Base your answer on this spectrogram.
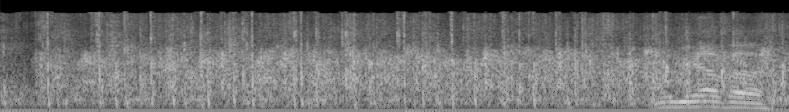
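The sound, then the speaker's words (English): A crowd claps steadily throughout, a dense, sustained round of applause at a city meeting in Mesa recognizing a young man for his Eagle project, with a voice briefly rising over it near the end. “So give him a round of applause.”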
